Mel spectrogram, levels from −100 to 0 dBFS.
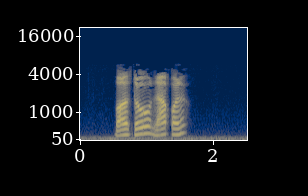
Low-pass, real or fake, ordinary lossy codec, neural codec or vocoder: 7.2 kHz; fake; MP3, 24 kbps; autoencoder, 22.05 kHz, a latent of 192 numbers a frame, VITS, trained on many speakers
